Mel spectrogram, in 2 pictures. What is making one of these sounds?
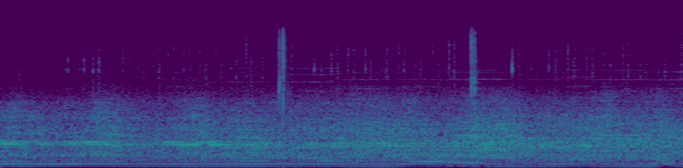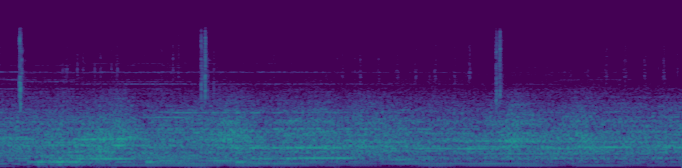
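Fingers rub and dab on a painted surface.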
